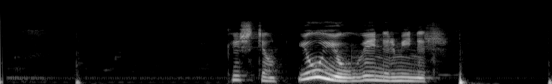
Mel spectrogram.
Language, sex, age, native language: Icelandic, female, 50-59, Icelandic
